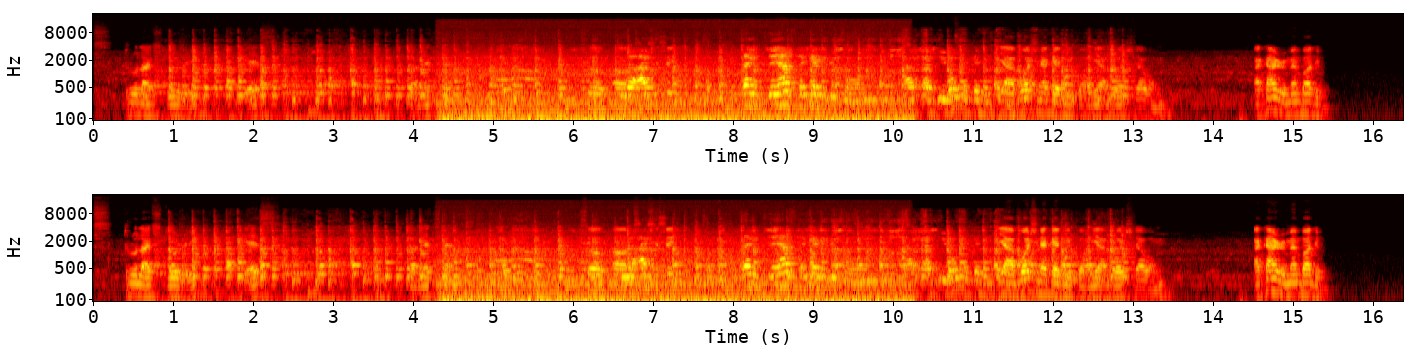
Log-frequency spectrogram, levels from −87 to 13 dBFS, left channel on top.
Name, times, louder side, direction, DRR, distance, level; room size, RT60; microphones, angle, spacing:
voice 1, 0.0-1.4 1.7-2.2 4.0-4.6 6.1-7.3 11.3-13.4 14.5-15.4, right 4 dB, 70° right, 0.6 m, -28 dB
sound 1, 0.7-13.0, right 2 dB, 40° right, 1.1 m, -31 dB
sound 2, 4.3-10.2, equal, 15° left, 0.9 m, -22 dB
voice 2, 4.9-5.4 6.6-7.1 7.6-7.7 8.1-9.8 10.1-11.3, left 3 dB, 85° left, 0.6 m, -24 dB
2.3 x 2.3 x 2.5 m
head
